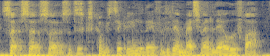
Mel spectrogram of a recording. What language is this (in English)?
Danish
